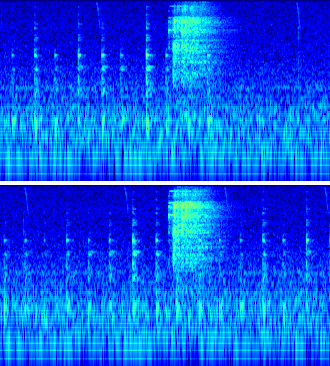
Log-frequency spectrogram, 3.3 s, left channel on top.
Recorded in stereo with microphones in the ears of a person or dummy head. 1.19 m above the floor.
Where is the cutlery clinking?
10° right (ahead or behind), 7.5 m.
